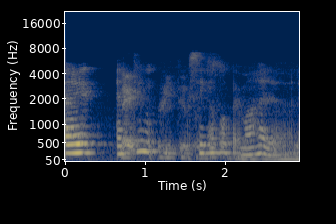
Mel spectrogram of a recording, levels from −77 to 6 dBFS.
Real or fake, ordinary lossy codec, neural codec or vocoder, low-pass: real; none; none; 7.2 kHz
